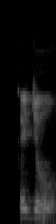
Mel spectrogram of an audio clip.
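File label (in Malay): "keju", Malay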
